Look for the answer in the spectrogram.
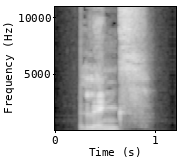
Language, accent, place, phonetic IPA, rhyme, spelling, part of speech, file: German, Germany, Berlin, [lɛŋs], -ɛŋs, längs, adverb / preposition, De-längs.ogg
- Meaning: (adverb) 1. lengthwise; lengthways 2. along (by or to some place); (preposition) along (by the length; in a line with the length)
